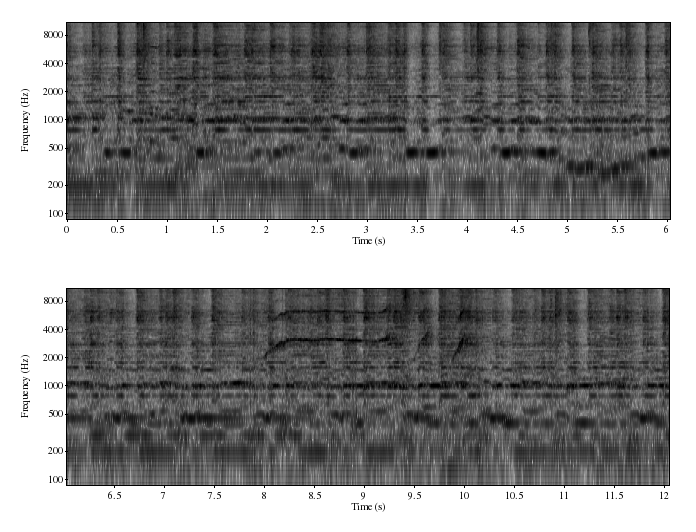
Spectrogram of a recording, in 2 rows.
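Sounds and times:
bowed lyra melody: 0.0s - 12.0s
strummed lute accompaniment: 0.0s - 12.0s.

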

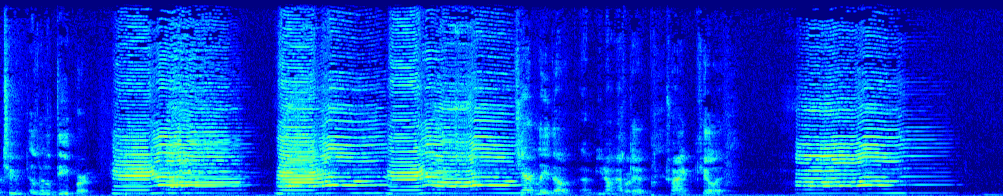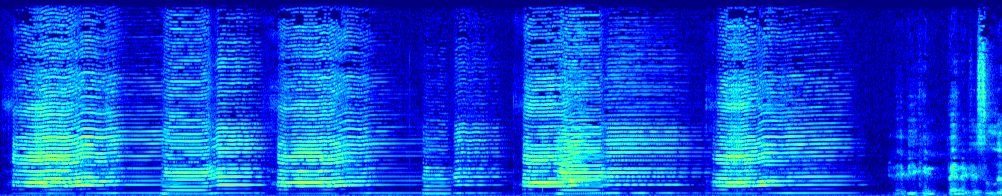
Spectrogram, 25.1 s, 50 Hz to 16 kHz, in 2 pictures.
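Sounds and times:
blues harmonica notes: 0.0s - 25.0s.

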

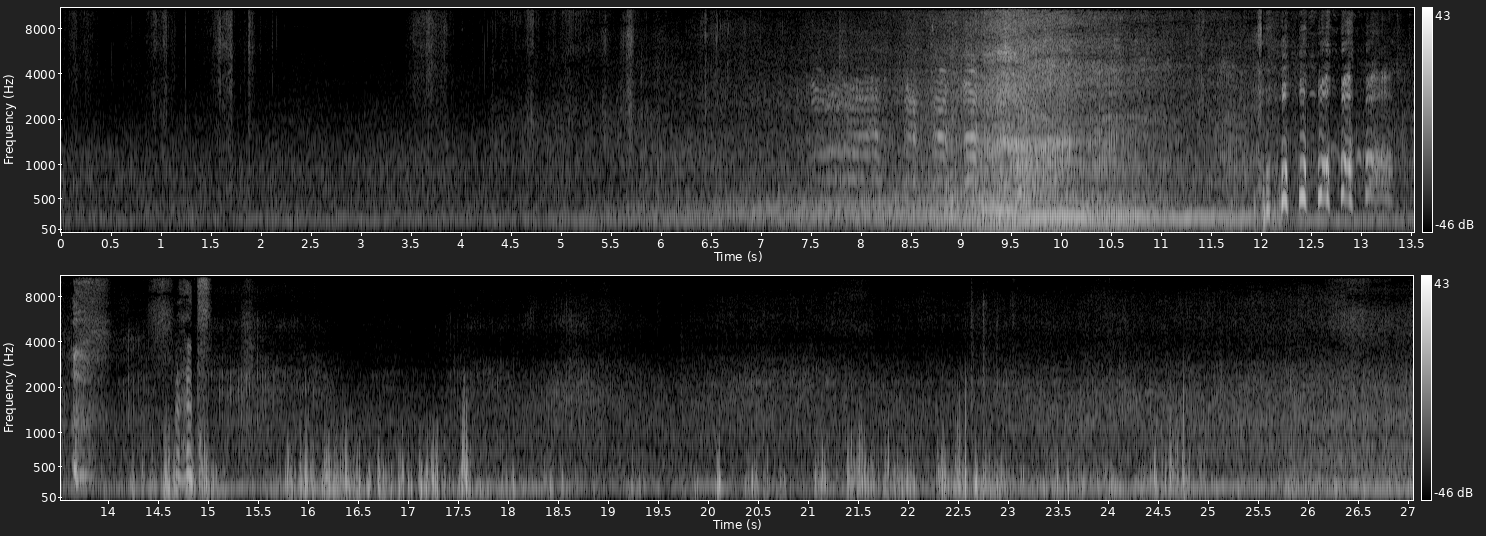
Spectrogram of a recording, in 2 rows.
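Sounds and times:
buggy engine driving by: 4.0s - 27.0s
person calling out: 7.5s - 9.8s, 12.1s - 13.8s, 14.6s - 15.1s.

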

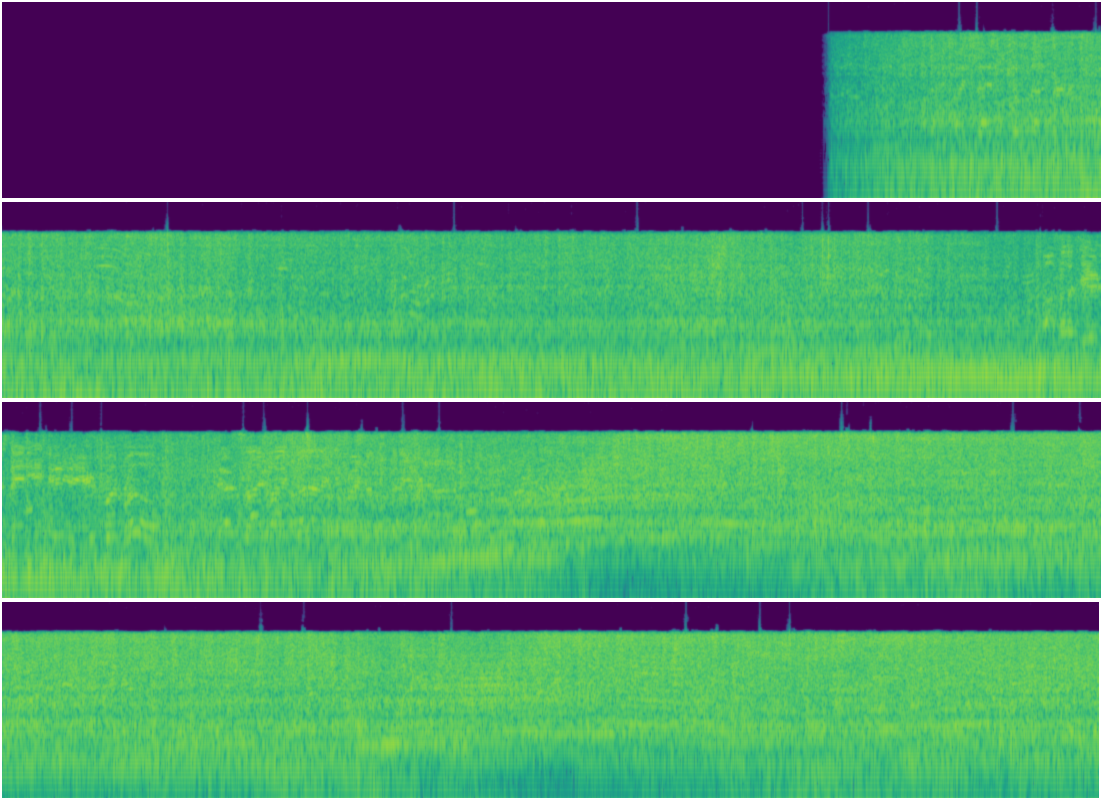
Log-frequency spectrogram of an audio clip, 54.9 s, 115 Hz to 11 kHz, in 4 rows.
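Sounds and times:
race car engines passing: 10.4s - 54.9s.

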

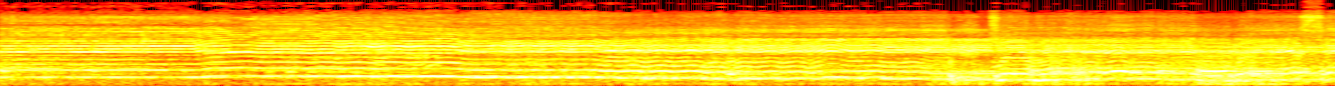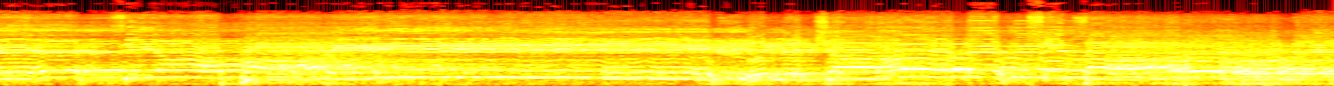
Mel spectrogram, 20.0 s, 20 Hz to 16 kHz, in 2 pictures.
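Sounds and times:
man singing devotional song: 0.0s - 20.0s.

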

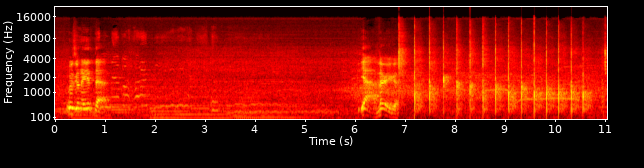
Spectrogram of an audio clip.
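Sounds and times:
person clapping hands: 6.8s - 11.0s.

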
